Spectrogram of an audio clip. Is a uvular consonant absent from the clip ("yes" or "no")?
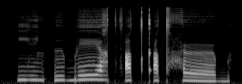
no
